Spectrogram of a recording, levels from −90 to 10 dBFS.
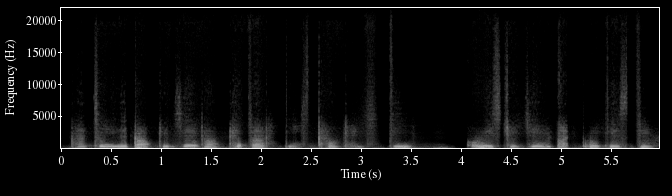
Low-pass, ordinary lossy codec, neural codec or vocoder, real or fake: none; none; codec, 44.1 kHz, 0.9 kbps, DAC; fake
